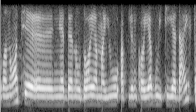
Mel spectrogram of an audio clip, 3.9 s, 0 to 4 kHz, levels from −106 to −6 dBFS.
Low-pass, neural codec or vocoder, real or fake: 3.6 kHz; none; real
